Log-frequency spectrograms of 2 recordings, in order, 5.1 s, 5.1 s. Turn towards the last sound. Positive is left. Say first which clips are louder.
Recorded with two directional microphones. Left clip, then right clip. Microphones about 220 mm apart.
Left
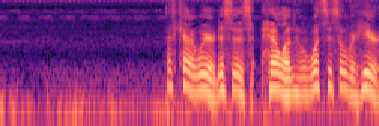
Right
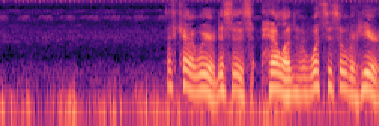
# left 3 dB
turn(degrees=10)  # may be behind; listen again after turning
